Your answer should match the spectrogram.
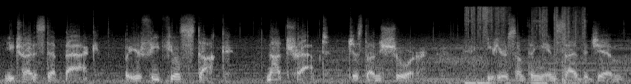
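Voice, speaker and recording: A man's voice: low-pitched, poor audio. Suspenseful male horror narrator over music. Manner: measured, suspenseful, short clipped phrases. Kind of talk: scripted second-person horror narration.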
